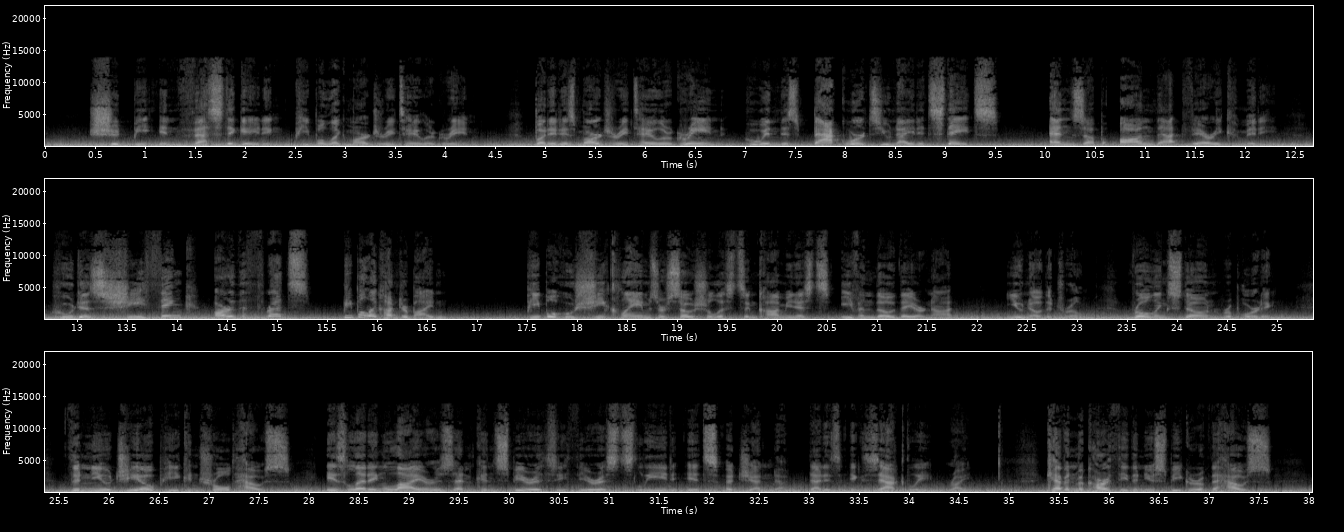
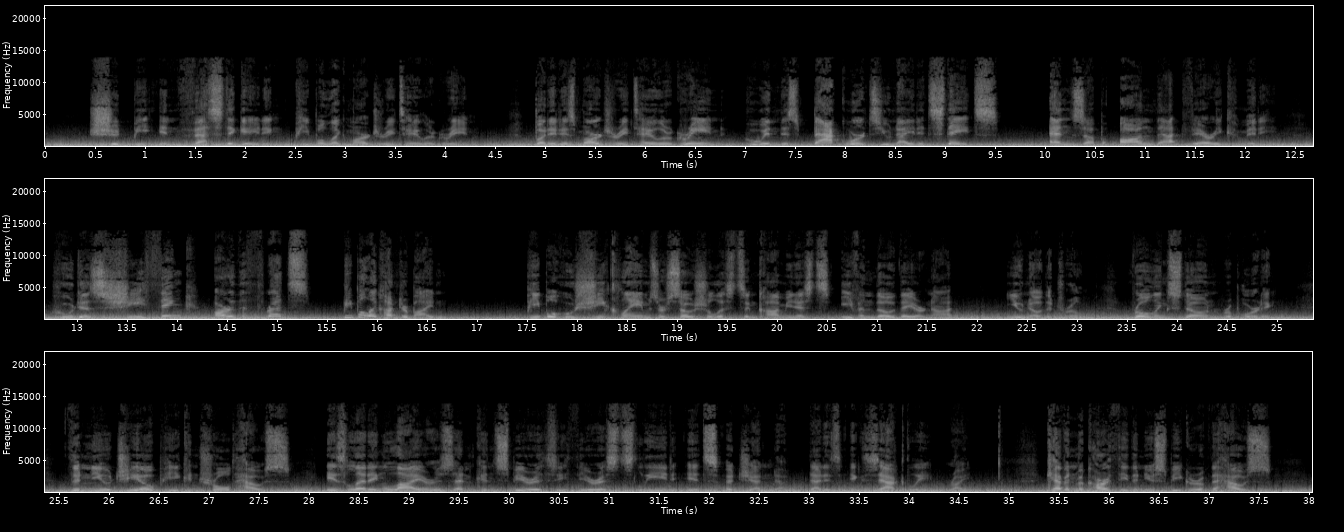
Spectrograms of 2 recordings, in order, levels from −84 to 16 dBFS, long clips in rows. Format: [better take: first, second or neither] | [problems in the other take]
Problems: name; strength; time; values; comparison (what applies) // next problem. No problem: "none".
first | wind noise on the microphone; heavy; 7 dB below the speech; occasional gusts in the first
